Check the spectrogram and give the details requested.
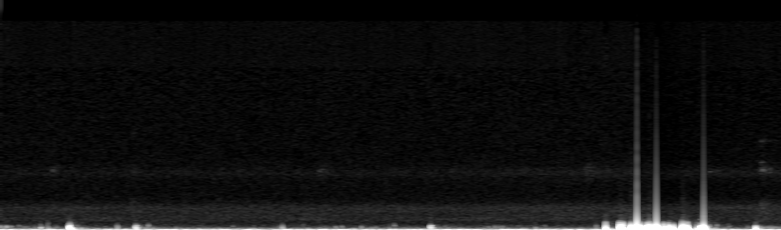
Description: As requested, here is me laying down with stomach noises.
